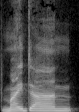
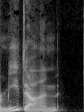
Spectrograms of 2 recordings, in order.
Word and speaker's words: Maidan: Maidan, pronounced Maidan, Maidan, or Midan, doesn't carry a passport, writes Rose Previtt.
